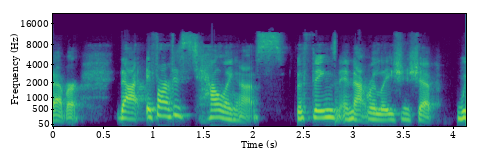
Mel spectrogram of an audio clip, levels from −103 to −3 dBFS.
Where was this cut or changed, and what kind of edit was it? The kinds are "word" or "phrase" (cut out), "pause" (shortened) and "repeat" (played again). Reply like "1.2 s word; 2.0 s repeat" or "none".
1.2 s word; 2.4 s pause; 2.8 s phrase

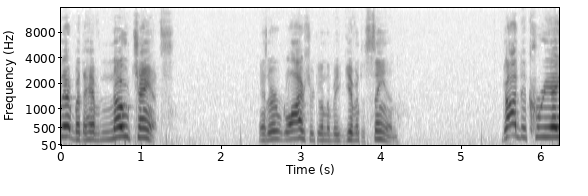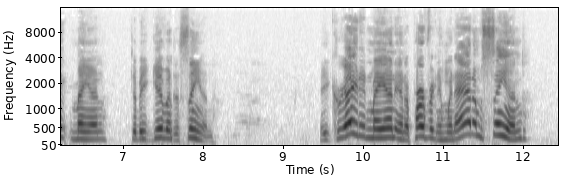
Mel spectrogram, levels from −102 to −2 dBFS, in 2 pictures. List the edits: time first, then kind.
2.6 s word; 3.2 s word; 3.7 s word; 5.8 s word; 7.6 s word; 10.9 s word

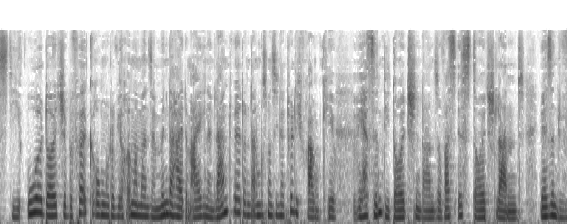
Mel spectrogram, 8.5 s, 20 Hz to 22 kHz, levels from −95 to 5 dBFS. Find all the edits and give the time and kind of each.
2.3 s phrase; 5.8 s word

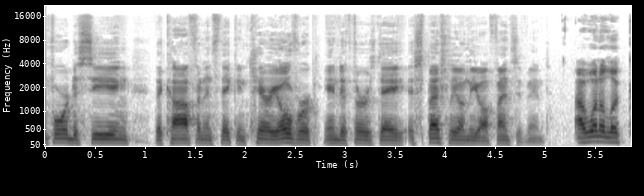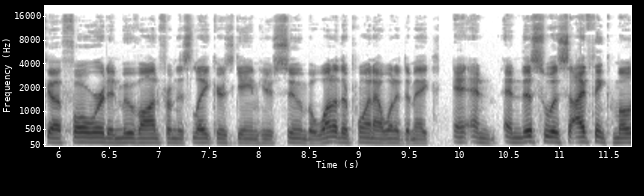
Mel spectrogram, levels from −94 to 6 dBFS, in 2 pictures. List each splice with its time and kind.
2.7 s pause; 5.1 s pause; 9.8 s pause

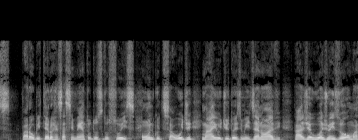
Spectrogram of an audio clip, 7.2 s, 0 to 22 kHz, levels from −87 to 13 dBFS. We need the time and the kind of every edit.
2.1 s word; 2.8 s word; 4.0 s word

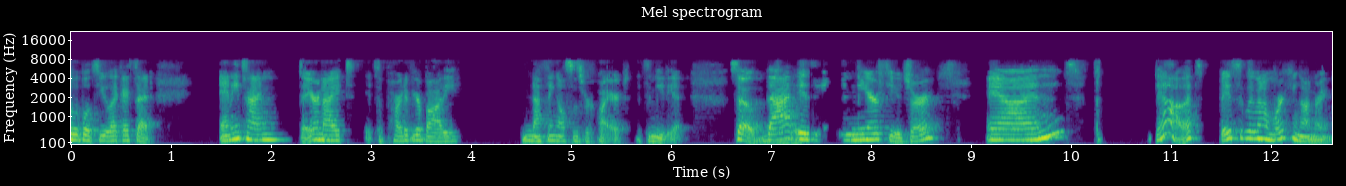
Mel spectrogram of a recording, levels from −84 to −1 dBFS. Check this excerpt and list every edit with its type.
none

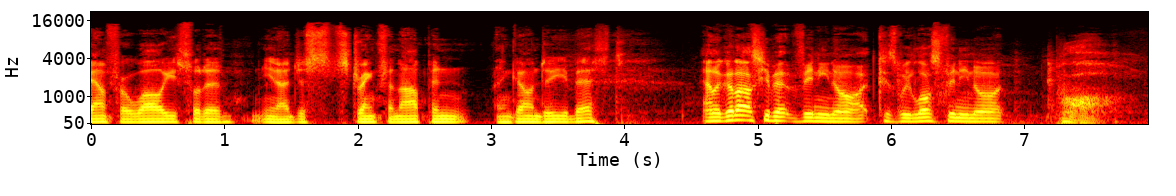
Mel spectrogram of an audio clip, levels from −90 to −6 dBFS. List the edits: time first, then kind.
1.1 s pause

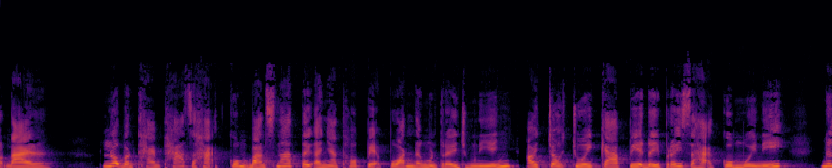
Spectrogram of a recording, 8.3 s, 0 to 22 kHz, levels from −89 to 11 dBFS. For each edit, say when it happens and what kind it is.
5.2 s pause

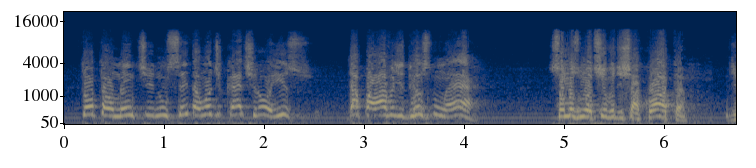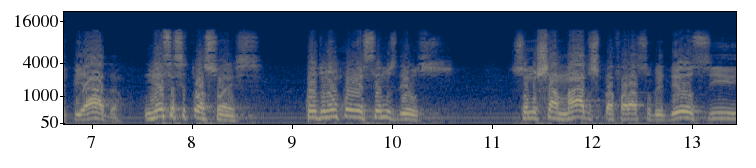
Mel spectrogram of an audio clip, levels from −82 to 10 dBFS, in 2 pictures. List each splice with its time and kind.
none

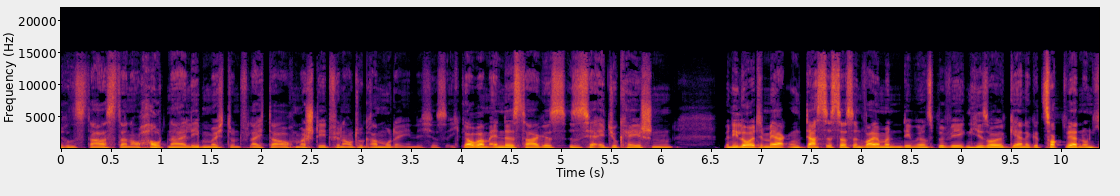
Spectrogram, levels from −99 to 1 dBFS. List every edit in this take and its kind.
none

